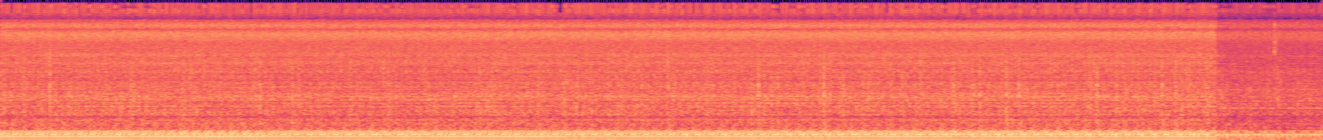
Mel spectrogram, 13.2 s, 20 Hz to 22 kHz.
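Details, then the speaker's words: Saab just fitted with a 62mm BorgWarner turbo replacing a 57mm, after an oil leak was fixed: steady, even low idle with a smooth regular pulse on first start while checking for leaks, with no knocks, hunting or whine. "so the car is back together now so what we're going to do is pretty much fire it up check for leaks and everything and see how everything is working"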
